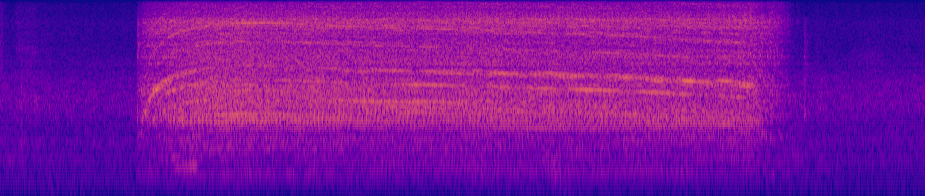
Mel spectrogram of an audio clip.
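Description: A battery tool whirs loudly and steadily, then stops.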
